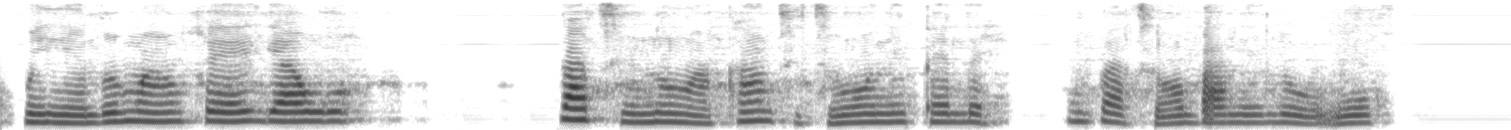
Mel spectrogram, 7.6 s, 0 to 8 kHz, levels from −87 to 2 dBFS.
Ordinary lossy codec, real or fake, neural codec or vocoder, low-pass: none; fake; vocoder, 22.05 kHz, 80 mel bands, HiFi-GAN; 7.2 kHz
